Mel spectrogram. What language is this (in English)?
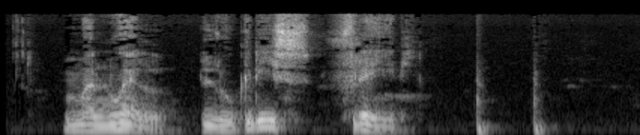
Galician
